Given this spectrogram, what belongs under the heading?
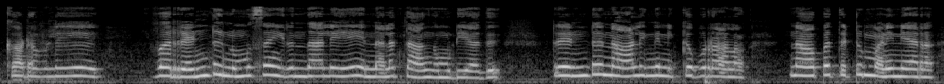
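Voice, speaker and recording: A woman voicing sharp-tongued village women in a cartoon comedy, with a Kanyakumari Tamil accent and a nagging, scolding way of talking. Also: very high voice, a little hiss or hum.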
